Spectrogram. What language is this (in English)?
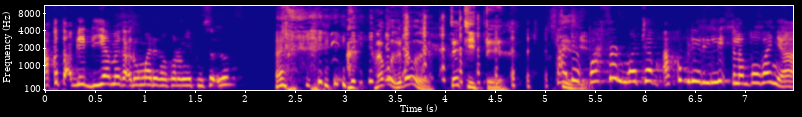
Malay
